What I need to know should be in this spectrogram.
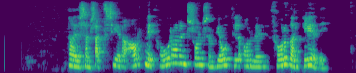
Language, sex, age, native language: Icelandic, female, 60-69, Icelandic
